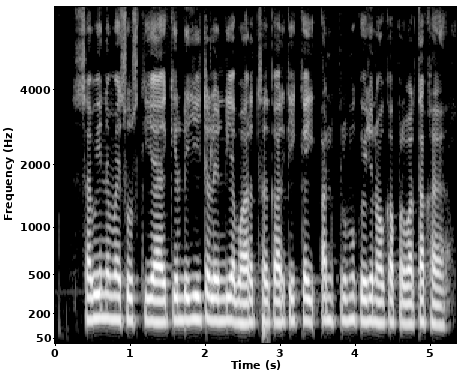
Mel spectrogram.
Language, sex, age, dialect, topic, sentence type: Hindi, male, 25-30, Awadhi Bundeli, banking, statement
